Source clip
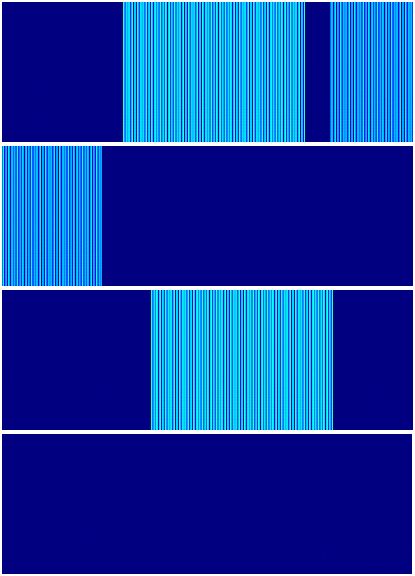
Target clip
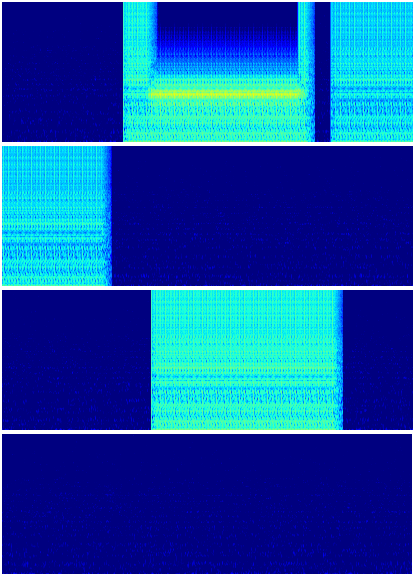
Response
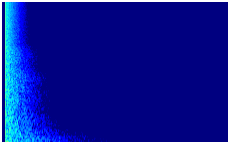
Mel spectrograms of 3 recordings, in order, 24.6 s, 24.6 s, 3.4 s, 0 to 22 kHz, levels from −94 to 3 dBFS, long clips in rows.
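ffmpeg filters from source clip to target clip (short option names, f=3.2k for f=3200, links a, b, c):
-filter_complex "[0:a]asplit=3[a][b][c];[a]afade=t=out:st=2.18:d=0.02[d];[b]lowpass=f=1.5k:t=q:w=7.1,afade=t=in:st=2.18:d=0.02,afade=t=out:st=4.42:d=0.02[e];[c]afade=t=in:st=4.42:d=0.02[f];[d][e][f]amix=inputs=3:normalize=0[g];[1:a]atrim=start_sample=2205,afade=t=out:st=0.2:d=0.01,atrim=end_sample=9261[h];[g][h]afir=irnorm=-1:irlink=0,volume=3.5dB"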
